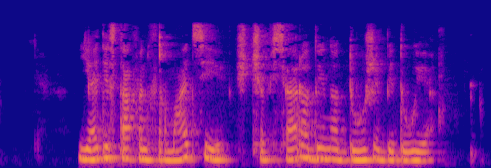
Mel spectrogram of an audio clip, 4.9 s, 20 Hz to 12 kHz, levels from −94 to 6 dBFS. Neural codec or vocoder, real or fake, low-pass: none; real; 7.2 kHz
